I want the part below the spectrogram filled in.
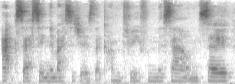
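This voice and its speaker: A woman guiding a group through a meditation, speaking softly and slowly with gentle pauses. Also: fairly low pitch, monotone, creaky. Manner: soft, slow and soothing, with gentle pauses. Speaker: sound healer and meditation guide. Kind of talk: guided meditation.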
